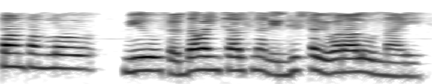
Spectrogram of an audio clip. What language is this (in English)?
Telugu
